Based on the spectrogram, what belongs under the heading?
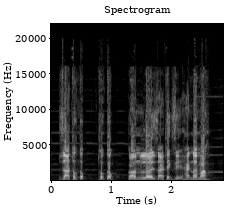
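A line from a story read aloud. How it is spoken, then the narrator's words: Loud bellow. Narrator (Vietnamese): Phong Lôi Thần quát lớn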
